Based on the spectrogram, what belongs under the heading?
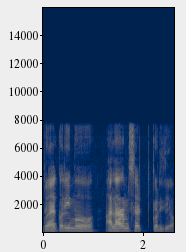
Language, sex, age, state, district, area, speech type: Odia, male, 60+, Odisha, Kalahandi, rural, read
